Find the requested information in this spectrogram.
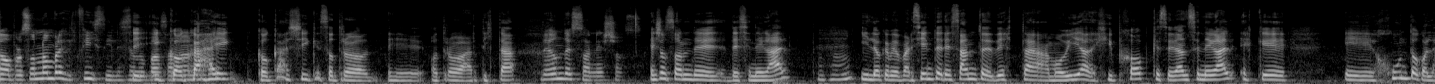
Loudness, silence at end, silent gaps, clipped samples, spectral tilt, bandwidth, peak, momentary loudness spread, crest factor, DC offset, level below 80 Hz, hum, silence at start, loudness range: -24 LUFS; 0 s; none; under 0.1%; -5 dB/octave; 17 kHz; -4 dBFS; 9 LU; 20 dB; under 0.1%; -50 dBFS; none; 0 s; 3 LU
